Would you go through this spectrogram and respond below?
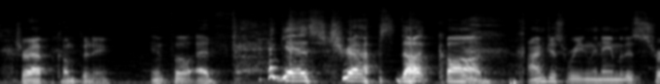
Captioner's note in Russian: хихикает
